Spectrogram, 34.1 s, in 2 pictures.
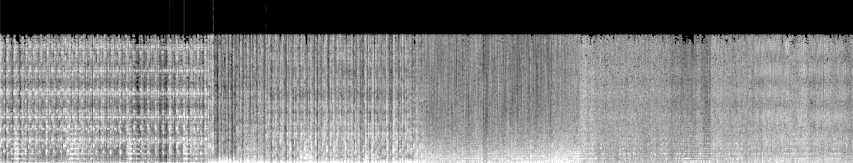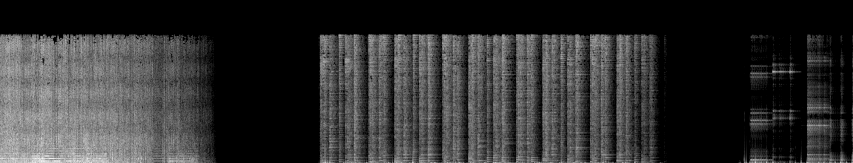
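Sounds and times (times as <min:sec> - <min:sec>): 
L-system synthesized sonorities: 0:00.0 - 0:21.2.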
